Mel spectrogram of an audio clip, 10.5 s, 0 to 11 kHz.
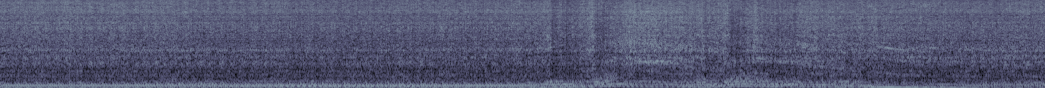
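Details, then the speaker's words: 2001 Subaru Impreza 2.5RS (GC8), previously misfiring on cylinders 1 and 2 (P0301/P0302). After swapping in a used ignition coil from a running car, it has a steady, even low idle with no stumble; the coil was the culprit. Normal idle. "was it so there was the culprit right there ended up getting pretty lucky on that one"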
